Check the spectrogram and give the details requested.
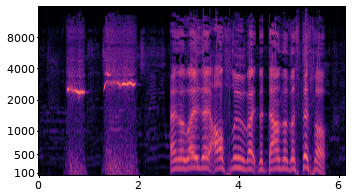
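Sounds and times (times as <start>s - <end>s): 
person whistling high notes: 0.6s - 2.0s
speech: 2.6s - 5.8s.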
